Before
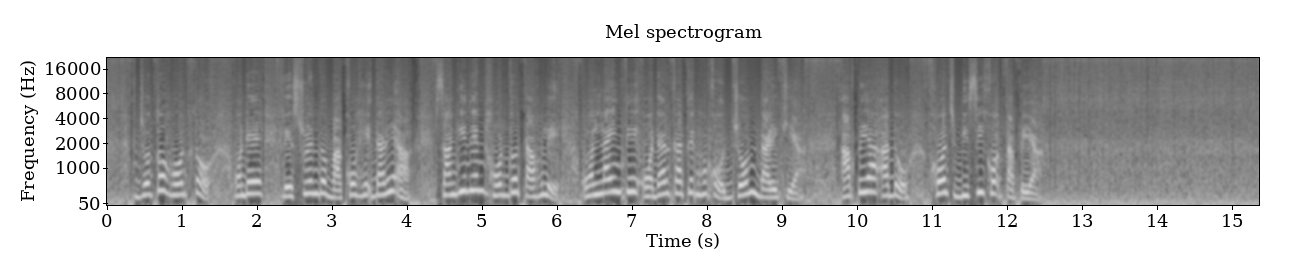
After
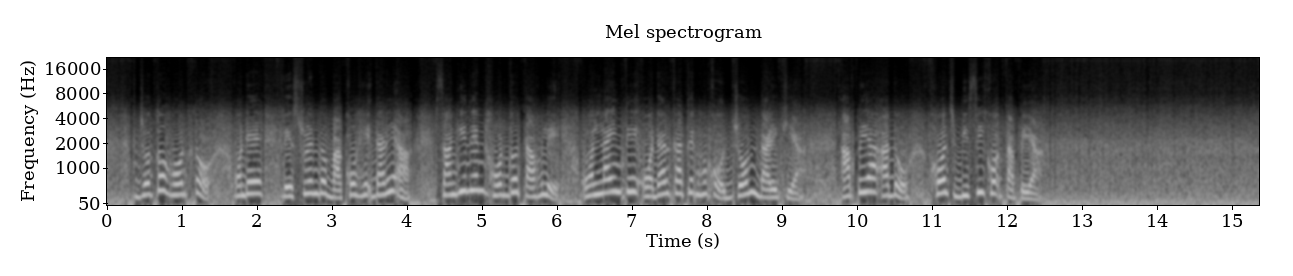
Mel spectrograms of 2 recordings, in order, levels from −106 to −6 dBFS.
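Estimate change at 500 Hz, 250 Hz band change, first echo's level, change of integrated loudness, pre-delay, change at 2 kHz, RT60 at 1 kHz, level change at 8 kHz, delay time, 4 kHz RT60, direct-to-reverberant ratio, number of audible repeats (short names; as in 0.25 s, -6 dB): -8.5 dB, -8.0 dB, none, -9.5 dB, none, -11.0 dB, none, under -30 dB, none, none, none, none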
